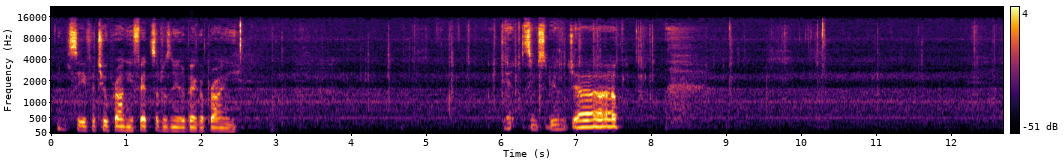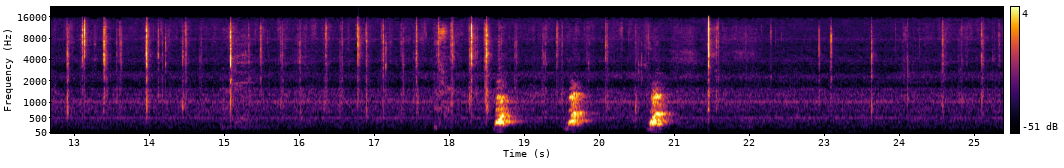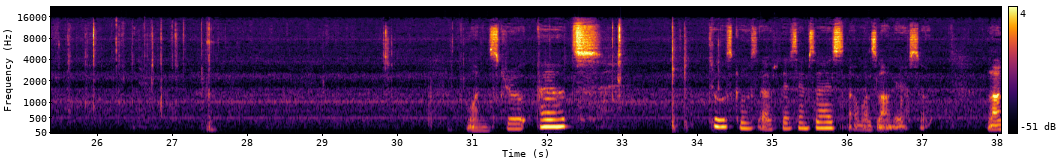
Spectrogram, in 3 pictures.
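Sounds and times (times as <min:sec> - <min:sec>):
screwdriver clicking on screws: 0:12.9 - 0:14.8.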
